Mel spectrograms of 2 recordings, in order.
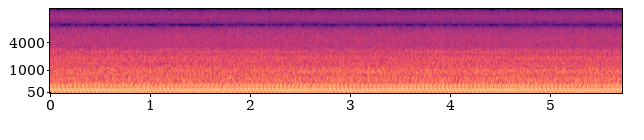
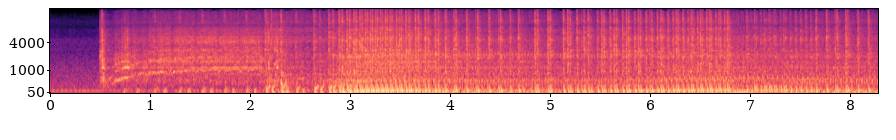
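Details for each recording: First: Briggs Intek V-twin on a Craftsman LT1000, after the sump gasket repair and an added governor spring, with fresh SAE 30 oil and no leaks: an even, steady beat at constant speed with no rise and fall. Surging is cured. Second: Briggs Intek V-twin on a Craftsman LT1000, just after a sump gasket repair and engine refit: it cranks, catches, then revs rise and fall unevenly. Owner thinks the homemade governor spring is wrong, since it runs fine when he holds the linkage by hand.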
